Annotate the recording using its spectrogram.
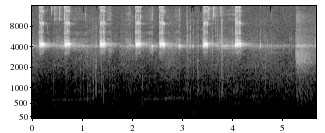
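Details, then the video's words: Chirping of a male cricket at night in summer, stridulating its forewings to attract a mate: nine rapid shrill chirps at an irregular pace, then the song stops and a faint low rasp follows. "Som de GRILO cantando | CRI CRI CRI (Cricket Singing)"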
